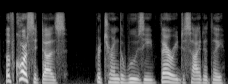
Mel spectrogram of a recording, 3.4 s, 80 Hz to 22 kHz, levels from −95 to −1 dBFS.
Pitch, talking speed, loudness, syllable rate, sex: 170 Hz, 160 wpm, -22 LUFS, 6.2 syllables/s, female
